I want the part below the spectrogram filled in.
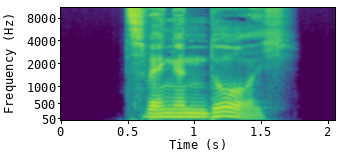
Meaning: inflection of durchzwängen: 1. first/third-person plural present 2. first/third-person plural subjunctive I
- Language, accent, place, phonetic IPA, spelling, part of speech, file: German, Germany, Berlin, [ˌt͡svɛŋən ˈdʊʁç], zwängen durch, verb, De-zwängen durch.ogg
